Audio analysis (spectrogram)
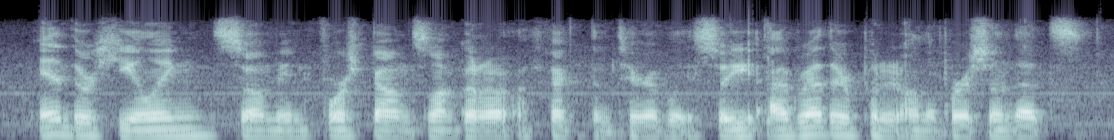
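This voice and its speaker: Over noticeable background noise, a man with a medium pitch talks at a fairly quick pace and with fairly even intonation. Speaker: gaming video creator. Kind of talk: tutorial. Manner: casual, filler-heavy.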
